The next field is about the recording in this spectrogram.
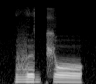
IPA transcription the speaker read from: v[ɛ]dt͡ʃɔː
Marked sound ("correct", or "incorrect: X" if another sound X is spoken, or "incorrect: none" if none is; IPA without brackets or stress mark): incorrect: ə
